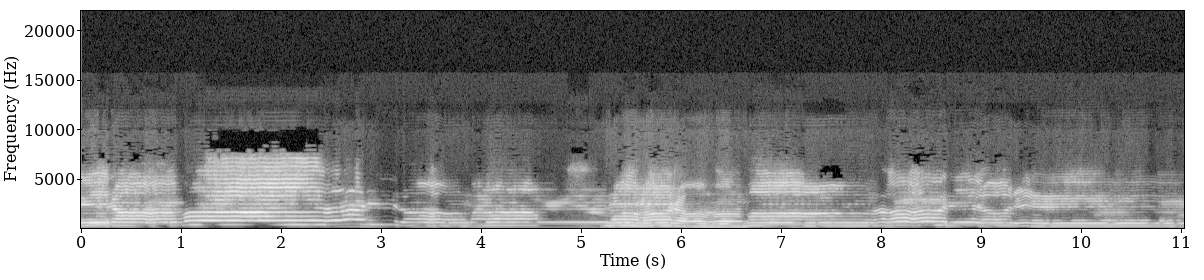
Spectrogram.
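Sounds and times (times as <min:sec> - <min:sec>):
electronic keyboard chords: 0:00.0 - 0:11.0
girl singing: 0:00.0 - 0:11.0.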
